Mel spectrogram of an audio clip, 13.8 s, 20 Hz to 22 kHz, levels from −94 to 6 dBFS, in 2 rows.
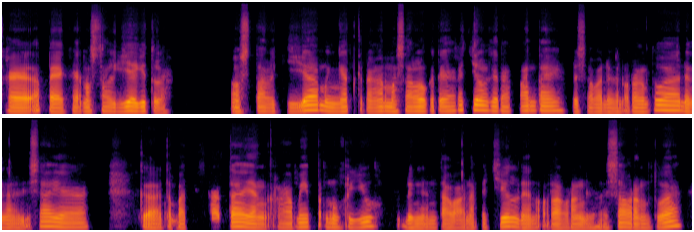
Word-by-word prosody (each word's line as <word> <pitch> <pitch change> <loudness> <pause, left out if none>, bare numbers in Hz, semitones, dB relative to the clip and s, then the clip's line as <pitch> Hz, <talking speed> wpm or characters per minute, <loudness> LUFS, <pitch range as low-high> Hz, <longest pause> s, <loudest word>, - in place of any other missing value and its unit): kayak 105 -4 +5
apa - - -29
ya - - +4
kayak 105 +1 -3
nostalgia 110 +1 +2
gitu 110 -5 0
lah, 85 - -11 0.6
nostalgia 105 +3 0
mengingat 110 -2 +1
kenangan 105 +2 -1
masa 105 +1 -1
lalu 110 0 +4
ketika 110 +1 0
kecil 135 +1 +3
kita 115 -1 0
ke 115 - -19
pantai 120 0 0 0.2
bersama 95 0 -3
dengan 95 0 -3
orang 100 -1 0
tua 135 -2 +4
dengan 95 -1 0
adik 90 - -6
saya, 110 -4 +1 0.5
ke - - +2 0.2
tempat - - -2
wisata 120 - -1
yang 100 -3 +3 0.2
rame, 100 +4 -1
penuh, 105 -3 -3
riuh, 115 +6 0 0.2
dengan 95 -1 -2
tawa 90 +1 +1
anak 90 0 -4
kecil 120 +5 +2
dan 95 0 0
orang-orang 90 0 0
dewasa, 95 +1 -7
orang 95 -1 0
tua, 120 +6 +3
105 Hz, 175 wpm, -26 LUFS, 95-115 Hz, 0.6 s, kayak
